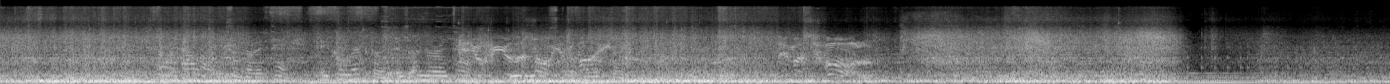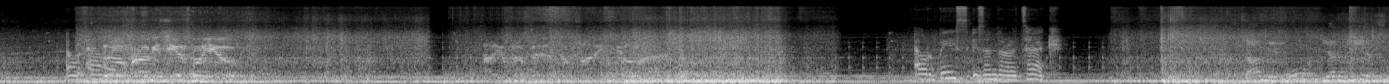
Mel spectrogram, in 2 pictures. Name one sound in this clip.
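Explosions boom and rumble in bursts.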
